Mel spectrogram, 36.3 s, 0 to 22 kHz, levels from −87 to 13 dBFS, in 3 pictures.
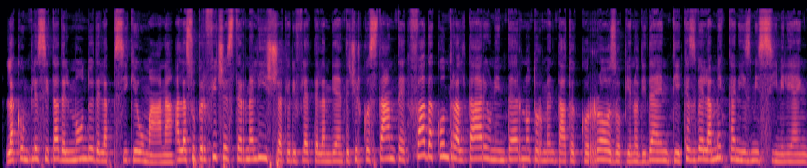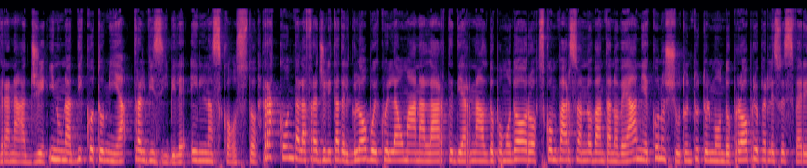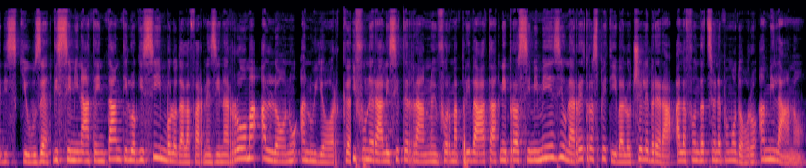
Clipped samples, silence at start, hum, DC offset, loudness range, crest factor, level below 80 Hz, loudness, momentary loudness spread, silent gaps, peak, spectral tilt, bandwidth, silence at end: under 0.1%; 0.1 s; none; under 0.1%; 2 LU; 16 dB; -48 dBFS; -17 LUFS; 5 LU; none; 0 dBFS; -4 dB/octave; 17.5 kHz; 0 s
